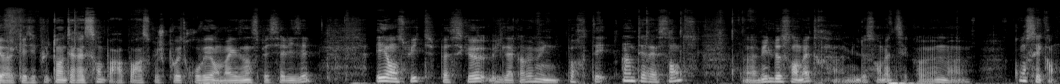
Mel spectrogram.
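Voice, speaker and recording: A man's voice: fairly low pitch, vocal fry, slight background noise. A man giving a casual, unscripted product unboxing, informally thinking aloud as he handles the item.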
